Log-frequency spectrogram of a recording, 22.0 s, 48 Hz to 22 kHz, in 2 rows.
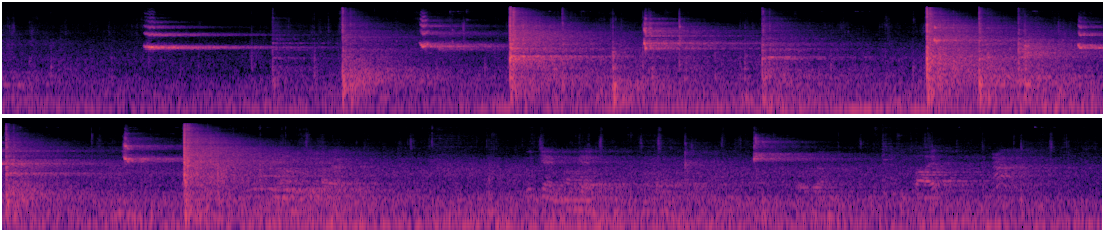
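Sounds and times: shoes squeaking on court floor: 0.0s - 22.0s
rackets striking shuttlecock: 2.4s - 8.4s, 9.1s - 13.7s.

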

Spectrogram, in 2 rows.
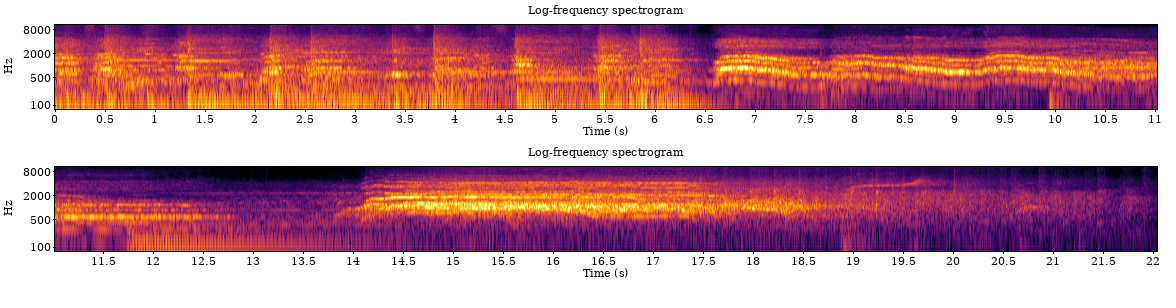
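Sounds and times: choir singing: 0.0s - 13.2s.

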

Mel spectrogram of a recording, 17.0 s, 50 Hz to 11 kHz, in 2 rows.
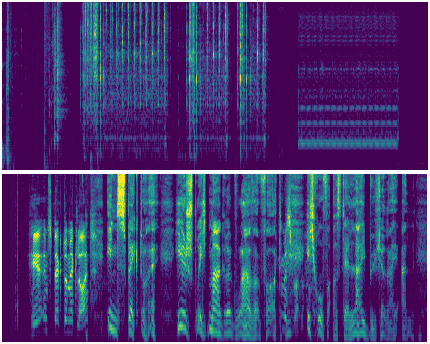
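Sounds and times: rotary dial whirring and clicking: 1.6s - 5.4s
telephone ringing tone: 5.9s - 8.0s.

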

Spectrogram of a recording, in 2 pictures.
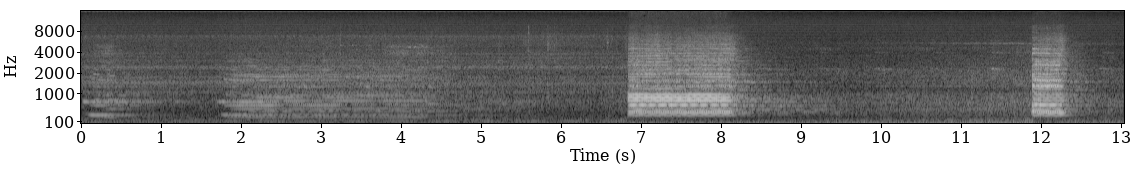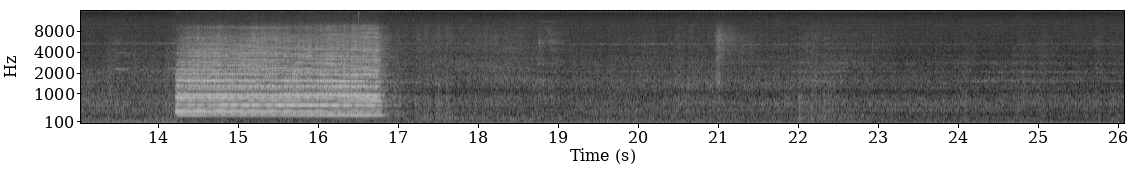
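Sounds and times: train air horn blasts: 0.0s - 4.9s, 6.8s - 9.5s, 11.9s - 12.7s, 14.2s - 17.1s
low rumble of train: 0.0s - 26.0s.

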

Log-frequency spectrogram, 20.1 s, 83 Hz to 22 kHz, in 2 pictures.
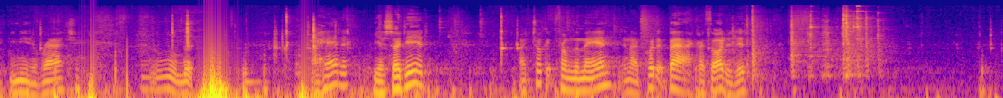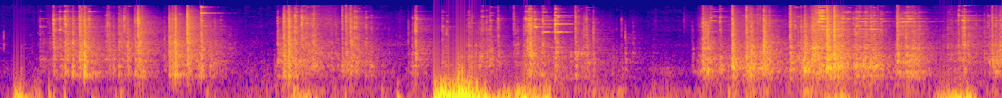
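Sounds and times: metal tools clinking: 7.2s - 9.0s, 10.4s - 16.1s, 17.0s - 20.0s.

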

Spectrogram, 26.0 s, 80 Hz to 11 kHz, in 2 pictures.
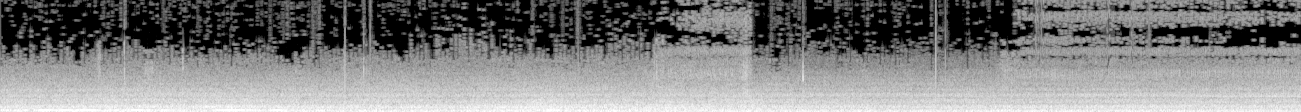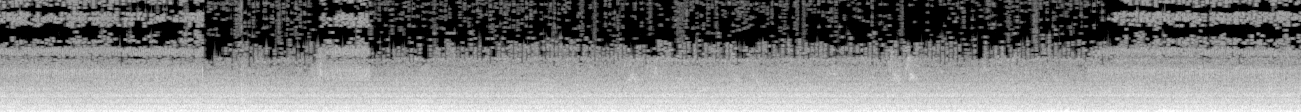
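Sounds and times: waterfall roaring: 0.0s - 26.0s
high-pitched buzz: 6.5s - 7.5s, 10.0s - 15.0s, 16.2s - 16.7s.

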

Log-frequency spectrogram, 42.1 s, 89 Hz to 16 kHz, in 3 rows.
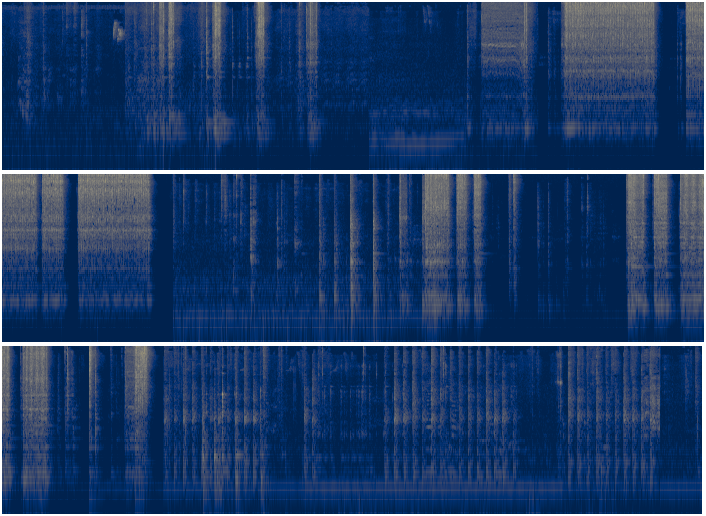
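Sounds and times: small electric power tool: 9.6s - 17.1s.

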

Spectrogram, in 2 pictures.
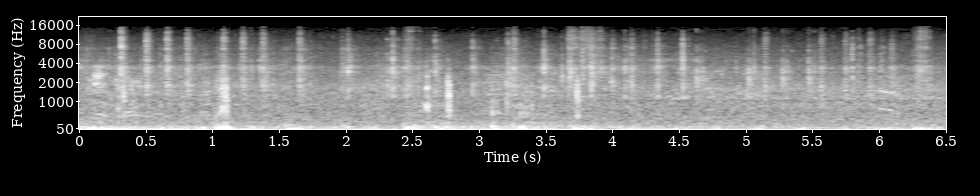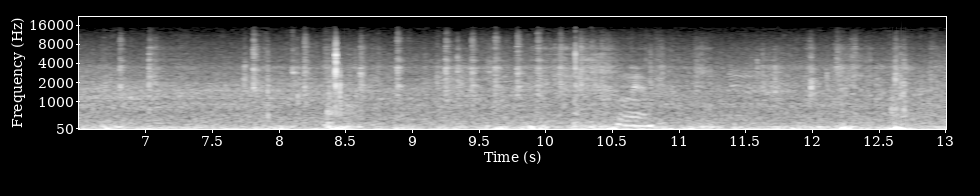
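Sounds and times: low wind rumble on microphone: 0.0s - 13.0s
sharp clicks and snaps: 0.2s - 10.3s.

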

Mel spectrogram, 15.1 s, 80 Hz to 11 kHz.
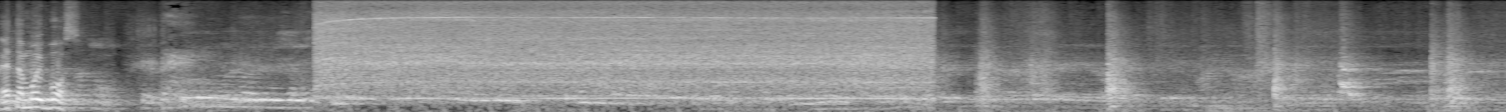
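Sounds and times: electric paddle mixer whining: 3.2s - 9.4s.

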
